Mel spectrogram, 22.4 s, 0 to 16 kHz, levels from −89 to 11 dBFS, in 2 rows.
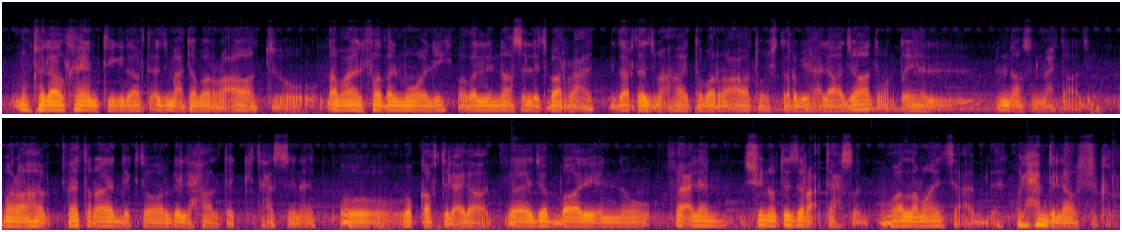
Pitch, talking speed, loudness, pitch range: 105 Hz, 125 wpm, -21 LUFS, 100-110 Hz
